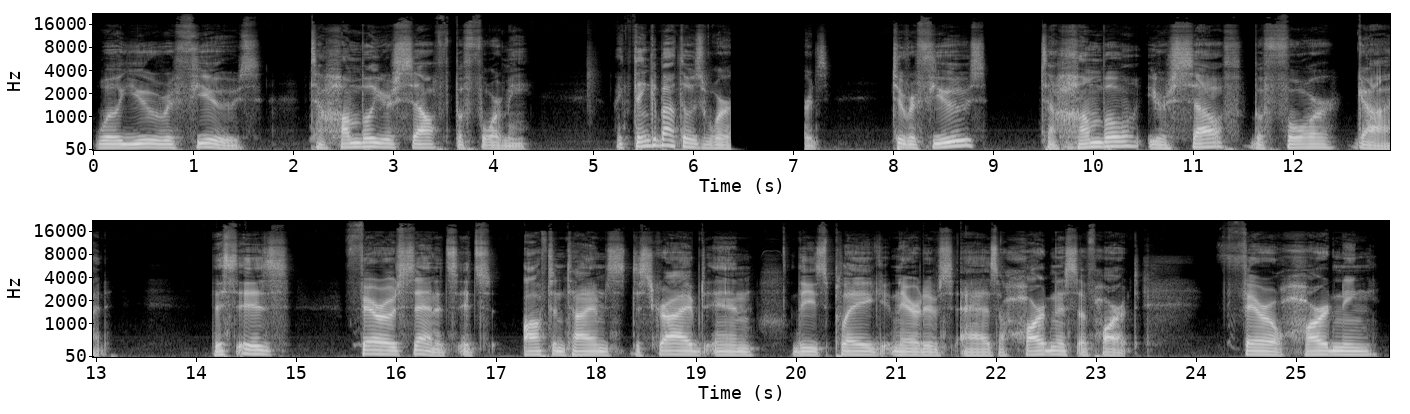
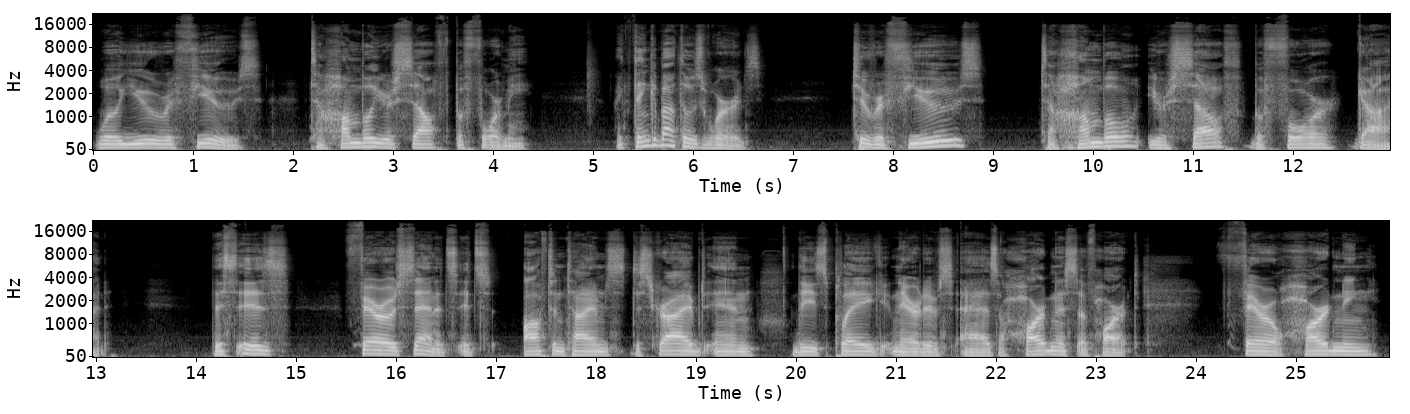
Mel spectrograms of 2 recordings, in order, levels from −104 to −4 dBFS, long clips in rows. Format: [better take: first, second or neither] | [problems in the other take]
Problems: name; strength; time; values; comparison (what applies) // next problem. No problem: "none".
second | audio freezing; at 6.5 s for 1 s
